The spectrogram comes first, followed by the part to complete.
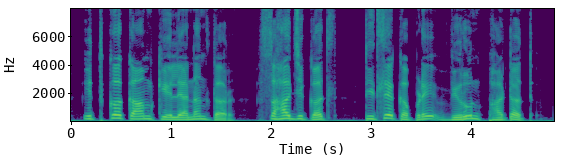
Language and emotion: Marathi, neutral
